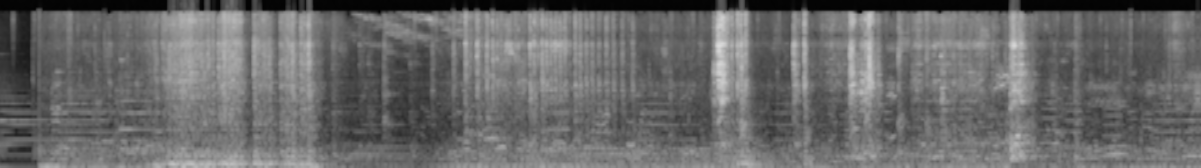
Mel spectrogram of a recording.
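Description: A boat's engine rumbling loud and low with wind on the microphone while travelling on the canal, cutting in just after a snatch of music ends. From about four seconds in, indistinct voices and bustle at a water-bus stop over a steady low hum.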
